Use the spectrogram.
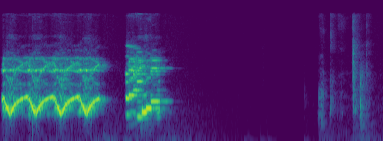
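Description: Electronic police car siren from a children's sound book, a loud wailing tone rising and falling in quick cycles, then a short burst of another siren pattern before cutting off, followed by faint clicks of handling.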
